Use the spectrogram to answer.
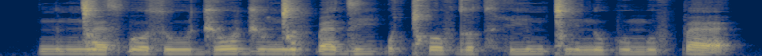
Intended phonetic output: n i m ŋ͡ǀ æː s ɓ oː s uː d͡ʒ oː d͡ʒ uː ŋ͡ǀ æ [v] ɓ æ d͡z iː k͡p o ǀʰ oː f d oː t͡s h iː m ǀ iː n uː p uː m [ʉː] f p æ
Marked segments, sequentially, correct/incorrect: incorrect, incorrect

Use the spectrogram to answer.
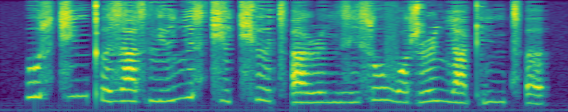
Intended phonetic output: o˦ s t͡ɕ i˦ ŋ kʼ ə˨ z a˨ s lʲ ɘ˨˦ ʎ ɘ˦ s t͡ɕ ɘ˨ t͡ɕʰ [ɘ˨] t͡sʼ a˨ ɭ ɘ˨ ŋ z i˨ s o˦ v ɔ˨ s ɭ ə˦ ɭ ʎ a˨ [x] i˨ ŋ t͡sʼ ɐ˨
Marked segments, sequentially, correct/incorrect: incorrect, incorrect

